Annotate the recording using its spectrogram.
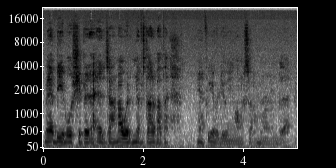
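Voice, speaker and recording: Very fast and very deep, a man talks with an American accent. His intonation is fairly even, and there is audible room echo. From North Texas. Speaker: podcast host. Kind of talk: casual chat. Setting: studio.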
